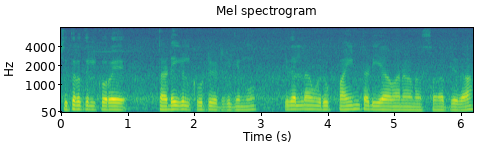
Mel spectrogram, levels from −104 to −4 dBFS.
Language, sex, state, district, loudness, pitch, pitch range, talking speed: Malayalam, male, Kerala, Kasaragod, -17 LUFS, 120 Hz, 115-130 Hz, 105 wpm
